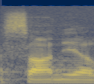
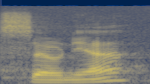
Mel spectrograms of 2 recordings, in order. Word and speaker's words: Sonia: said, my name's Sonia, Sonia like lasagna, not Sonia. I never forgot that. So while other colleagues were calling her Sonia, I was thinking in the back of my mind, that's not how you pronounce her name.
